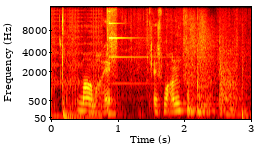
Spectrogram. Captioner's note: dinging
